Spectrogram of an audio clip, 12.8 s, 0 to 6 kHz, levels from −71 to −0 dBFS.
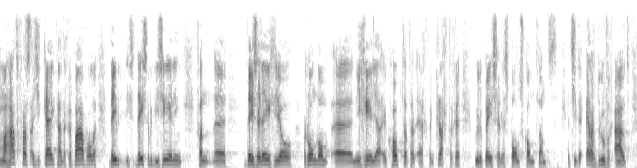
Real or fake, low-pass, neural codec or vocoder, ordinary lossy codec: real; 5.4 kHz; none; none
